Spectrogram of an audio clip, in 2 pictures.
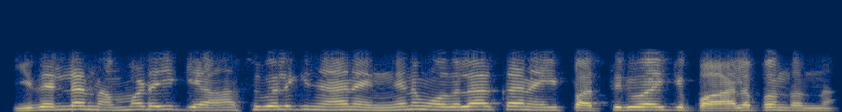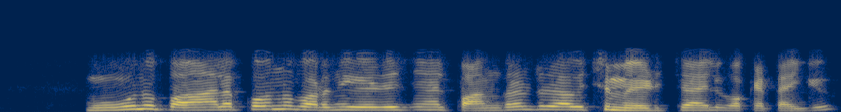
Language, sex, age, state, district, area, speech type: Malayalam, male, 45-60, Kerala, Kottayam, urban, conversation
